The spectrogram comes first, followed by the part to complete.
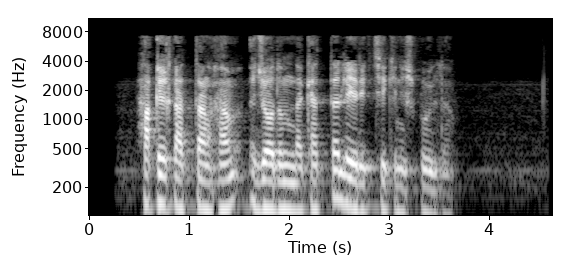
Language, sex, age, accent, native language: Uzbek, male, 25-34, Jizzax, Uzbek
